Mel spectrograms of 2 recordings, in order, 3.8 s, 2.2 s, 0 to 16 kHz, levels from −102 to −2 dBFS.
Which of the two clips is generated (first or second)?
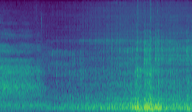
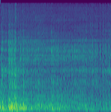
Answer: first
